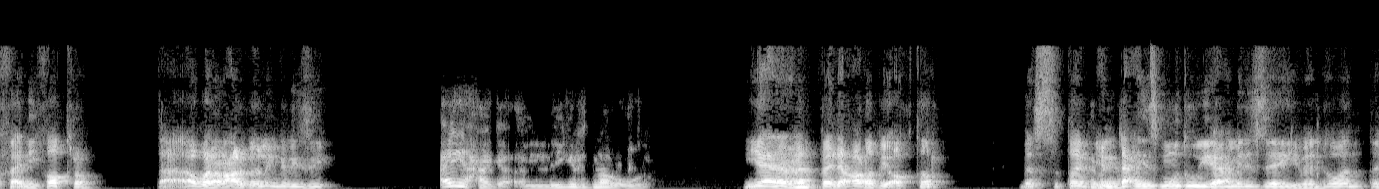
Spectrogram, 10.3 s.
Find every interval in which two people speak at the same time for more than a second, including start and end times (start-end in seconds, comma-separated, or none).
none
